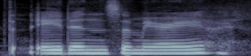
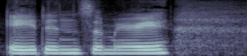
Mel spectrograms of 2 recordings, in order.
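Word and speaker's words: Aidan Zamiri: I think the director that she's working with, Aiden Zamiri, I pronounced it that way because I'm American. It looks like Aiden Zamiri, but I love the work they're doing together.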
